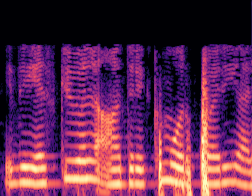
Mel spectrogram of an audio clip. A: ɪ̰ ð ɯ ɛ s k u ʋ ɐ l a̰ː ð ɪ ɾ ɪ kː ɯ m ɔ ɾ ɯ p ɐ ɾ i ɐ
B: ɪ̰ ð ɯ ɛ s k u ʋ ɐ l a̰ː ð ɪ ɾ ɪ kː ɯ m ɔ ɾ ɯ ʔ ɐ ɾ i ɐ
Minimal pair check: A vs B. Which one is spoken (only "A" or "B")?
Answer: A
